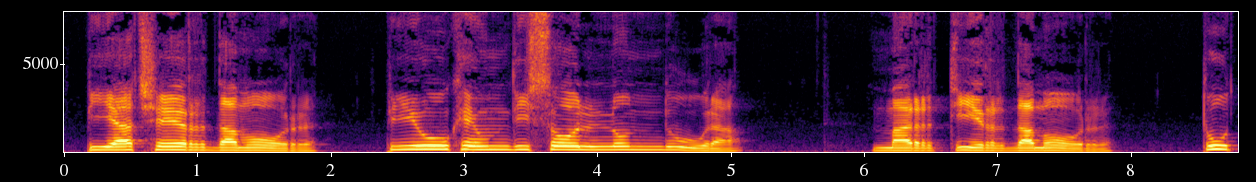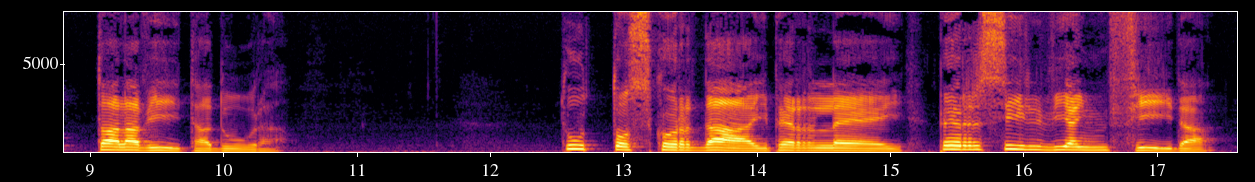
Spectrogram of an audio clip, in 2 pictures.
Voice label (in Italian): espressivo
